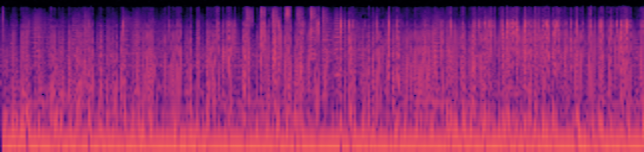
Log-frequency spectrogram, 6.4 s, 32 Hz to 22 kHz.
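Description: Atlas V 551 rocket at liftoff, its RD-180 main engine and five solid rocket boosters heard up close from a remote pad camera: a steady, dense, crackling rumble.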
